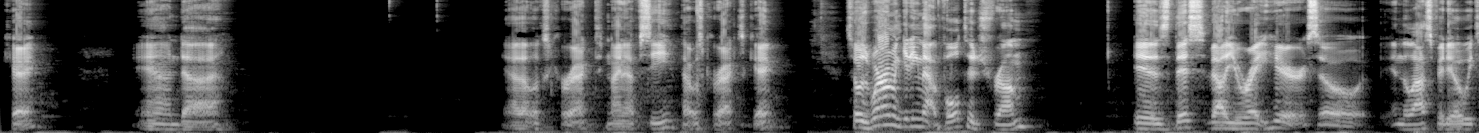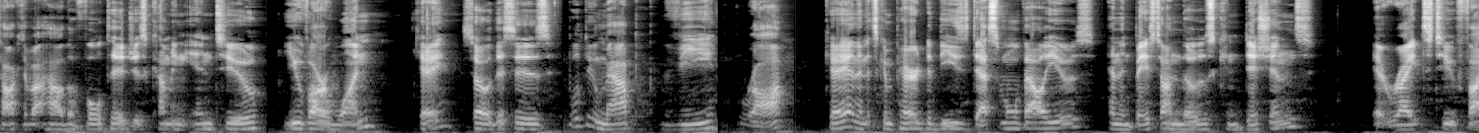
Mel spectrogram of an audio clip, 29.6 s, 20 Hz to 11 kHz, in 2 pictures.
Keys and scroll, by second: 0.1 v, 20.4 v, 21.7-22.8 typing.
